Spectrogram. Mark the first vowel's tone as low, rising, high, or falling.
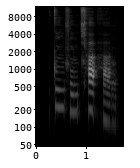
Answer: high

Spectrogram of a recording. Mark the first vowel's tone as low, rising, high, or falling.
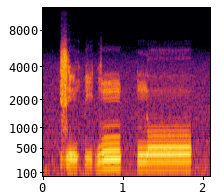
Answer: low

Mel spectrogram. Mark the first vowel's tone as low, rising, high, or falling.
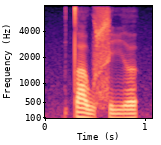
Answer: falling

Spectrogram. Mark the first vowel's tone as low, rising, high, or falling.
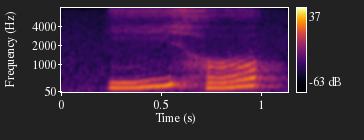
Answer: rising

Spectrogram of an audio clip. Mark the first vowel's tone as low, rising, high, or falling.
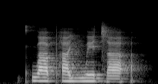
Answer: high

